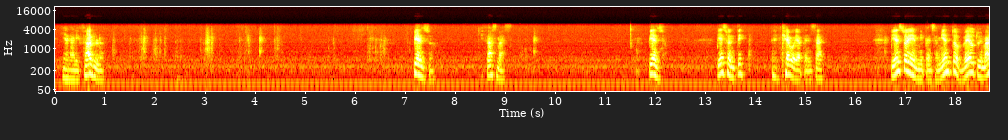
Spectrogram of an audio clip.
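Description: A young man speaks in short bursts, close to the microphone.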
